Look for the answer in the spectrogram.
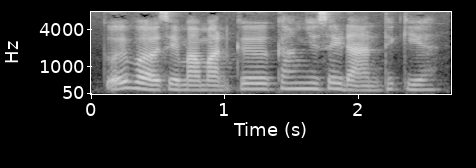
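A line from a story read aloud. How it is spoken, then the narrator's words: Laughing. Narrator (Vietnamese): Diệu Đình bật cười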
